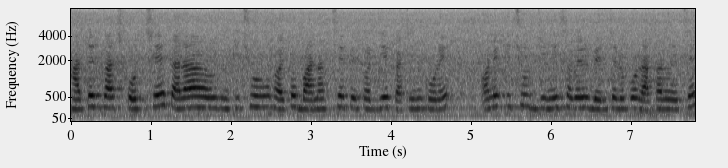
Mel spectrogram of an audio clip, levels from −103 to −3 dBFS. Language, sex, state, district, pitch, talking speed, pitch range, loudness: Bengali, female, West Bengal, Malda, 245 Hz, 155 wpm, 230-265 Hz, -18 LUFS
